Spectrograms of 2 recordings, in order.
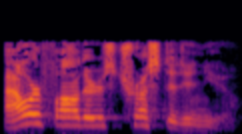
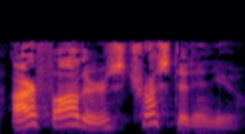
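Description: First: Slow, louder, solemn verse; slow scripture reading. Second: Slow solemn rereading; slow scripture reading. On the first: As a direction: lean into each word slowly. Reads verse slowly. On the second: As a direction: read it again, weighty and slow. Rereads same verse. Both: Acted.

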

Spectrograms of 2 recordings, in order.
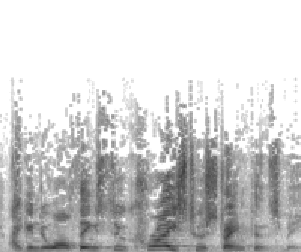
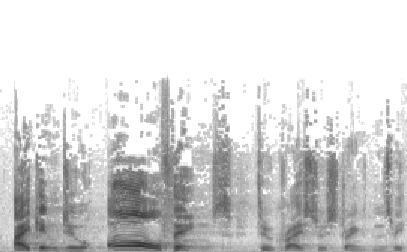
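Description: First: Higher overall, CHRIST falling firmly; stress on CHRIST. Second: ALL pushed out louder in the line; stress on ALL. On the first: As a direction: land hard on Christ. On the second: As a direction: hit the word all. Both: Shown as a demonstration. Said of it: "I emphasize this".

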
